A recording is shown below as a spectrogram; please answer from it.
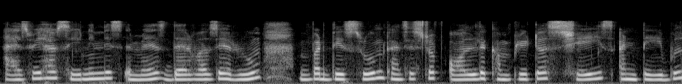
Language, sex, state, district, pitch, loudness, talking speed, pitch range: English, female, Maharashtra, Gondia, 245 Hz, -16 LUFS, 200 wpm, 230-270 Hz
